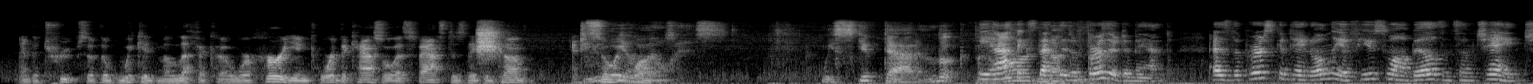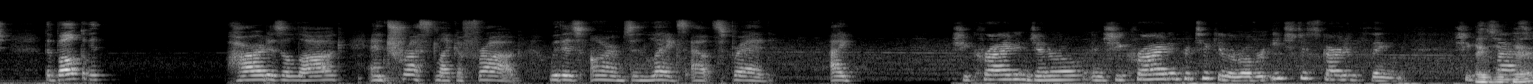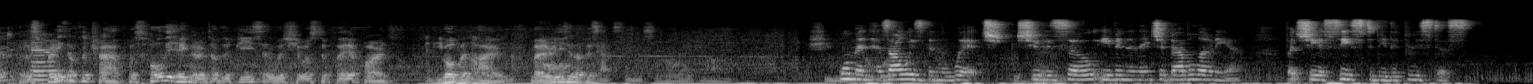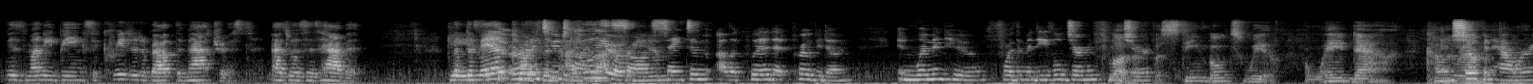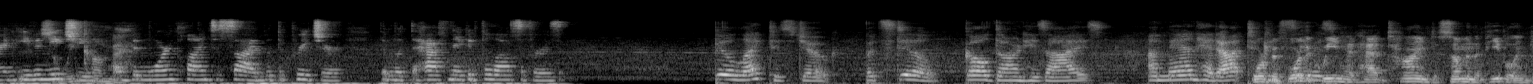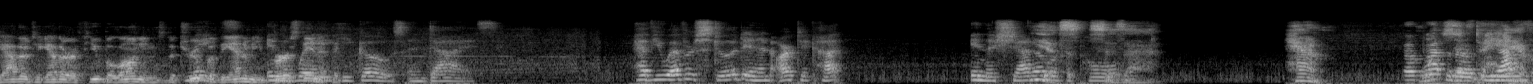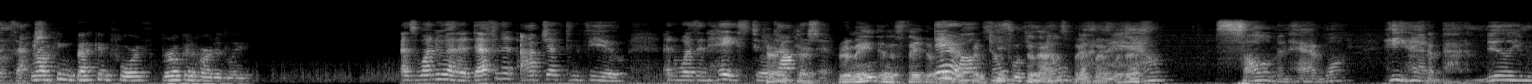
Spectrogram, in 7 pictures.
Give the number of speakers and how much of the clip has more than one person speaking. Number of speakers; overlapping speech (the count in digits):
8, about 23%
